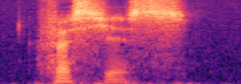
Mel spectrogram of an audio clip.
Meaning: 1. facies; appearance 2. facies
- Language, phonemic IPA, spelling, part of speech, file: French, /fa.sjɛs/, faciès, noun, LL-Q150 (fra)-faciès.wav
